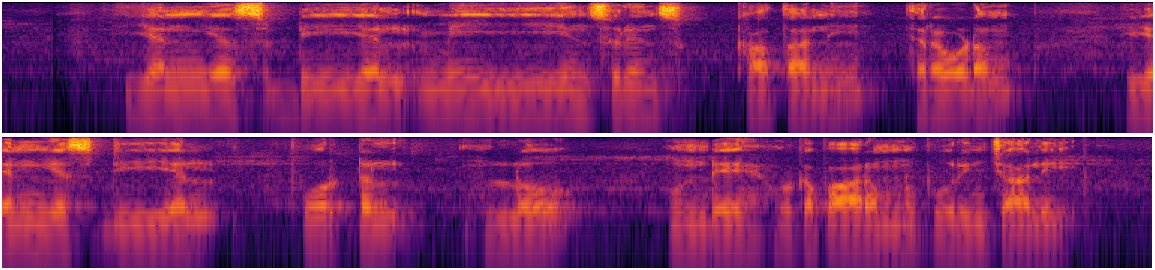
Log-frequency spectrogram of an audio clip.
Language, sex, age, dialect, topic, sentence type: Telugu, male, 25-30, Central/Coastal, banking, statement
